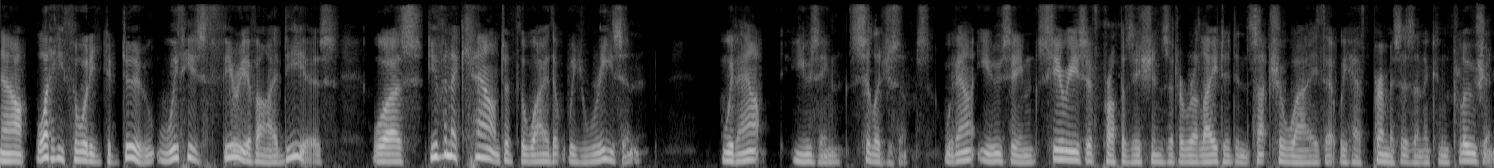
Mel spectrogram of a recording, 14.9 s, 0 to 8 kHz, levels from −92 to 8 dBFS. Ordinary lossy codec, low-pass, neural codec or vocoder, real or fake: AAC, 32 kbps; 7.2 kHz; codec, 16 kHz, 2 kbps, FunCodec, trained on LibriTTS, 25 frames a second; fake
